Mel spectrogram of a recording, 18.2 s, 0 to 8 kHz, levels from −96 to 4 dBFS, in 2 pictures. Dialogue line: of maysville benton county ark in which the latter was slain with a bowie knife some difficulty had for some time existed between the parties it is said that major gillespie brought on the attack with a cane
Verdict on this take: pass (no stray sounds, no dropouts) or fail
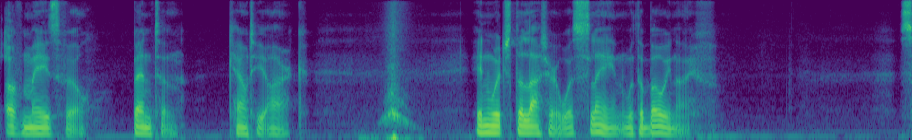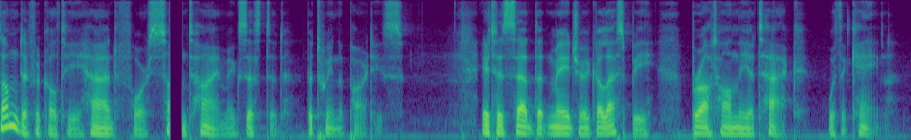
fail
